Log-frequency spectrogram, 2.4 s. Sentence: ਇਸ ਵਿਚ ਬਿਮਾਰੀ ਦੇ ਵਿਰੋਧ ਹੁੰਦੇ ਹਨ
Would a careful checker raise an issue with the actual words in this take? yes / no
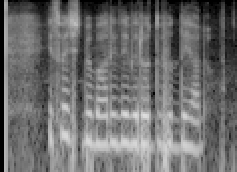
no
